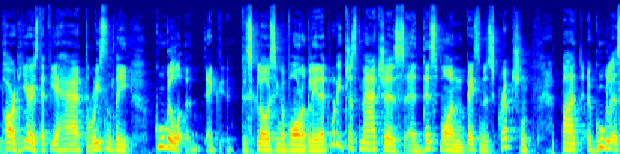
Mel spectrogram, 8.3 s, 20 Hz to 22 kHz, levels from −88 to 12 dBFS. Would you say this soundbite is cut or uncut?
cut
